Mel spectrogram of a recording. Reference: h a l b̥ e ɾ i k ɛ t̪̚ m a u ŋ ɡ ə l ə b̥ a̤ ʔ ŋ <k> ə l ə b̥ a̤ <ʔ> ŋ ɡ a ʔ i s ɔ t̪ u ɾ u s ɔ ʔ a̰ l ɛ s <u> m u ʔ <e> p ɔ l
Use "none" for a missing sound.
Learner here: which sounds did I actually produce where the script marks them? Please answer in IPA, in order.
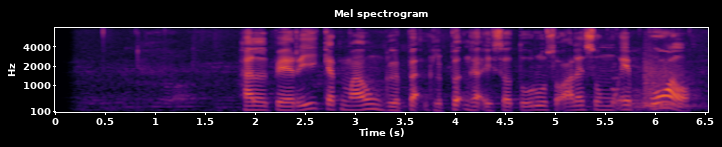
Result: ɡ, ʔ, u, e

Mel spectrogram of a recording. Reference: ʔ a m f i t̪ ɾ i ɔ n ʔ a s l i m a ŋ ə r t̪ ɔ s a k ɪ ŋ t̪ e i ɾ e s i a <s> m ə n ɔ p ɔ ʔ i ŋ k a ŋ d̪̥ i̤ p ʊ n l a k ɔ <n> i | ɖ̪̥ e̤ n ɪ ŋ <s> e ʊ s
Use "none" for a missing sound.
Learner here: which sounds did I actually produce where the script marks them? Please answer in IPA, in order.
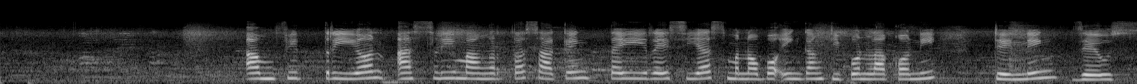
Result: s, n, z

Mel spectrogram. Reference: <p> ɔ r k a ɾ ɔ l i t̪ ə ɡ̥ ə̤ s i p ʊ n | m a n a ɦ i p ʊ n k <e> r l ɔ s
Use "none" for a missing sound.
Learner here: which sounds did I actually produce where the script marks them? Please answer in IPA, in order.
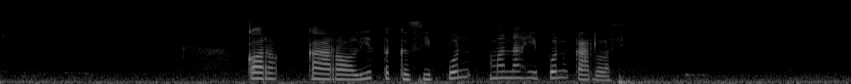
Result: k, a

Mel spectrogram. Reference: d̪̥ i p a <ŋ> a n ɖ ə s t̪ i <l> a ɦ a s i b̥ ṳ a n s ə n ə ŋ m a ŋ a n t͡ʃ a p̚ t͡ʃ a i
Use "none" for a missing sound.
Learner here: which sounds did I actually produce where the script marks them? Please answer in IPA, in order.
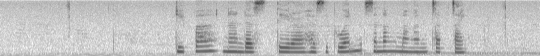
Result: n, ɾ

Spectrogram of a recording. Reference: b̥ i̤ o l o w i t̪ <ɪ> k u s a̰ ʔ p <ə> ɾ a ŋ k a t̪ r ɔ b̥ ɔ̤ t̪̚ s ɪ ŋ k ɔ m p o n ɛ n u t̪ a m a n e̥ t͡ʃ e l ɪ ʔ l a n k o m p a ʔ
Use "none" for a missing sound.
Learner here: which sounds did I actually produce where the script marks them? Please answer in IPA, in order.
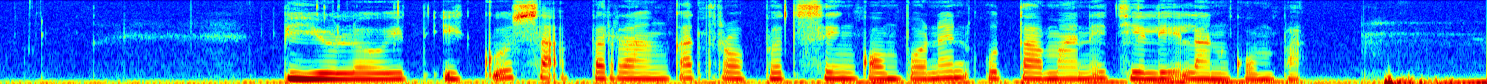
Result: i, ə

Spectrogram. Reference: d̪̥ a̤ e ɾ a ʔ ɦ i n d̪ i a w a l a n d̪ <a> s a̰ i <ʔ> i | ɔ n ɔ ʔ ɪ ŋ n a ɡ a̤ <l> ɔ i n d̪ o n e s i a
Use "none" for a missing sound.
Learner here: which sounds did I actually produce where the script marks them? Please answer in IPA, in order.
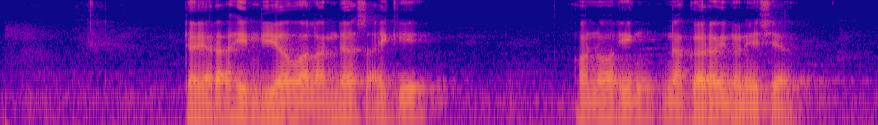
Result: a, k, ɾ

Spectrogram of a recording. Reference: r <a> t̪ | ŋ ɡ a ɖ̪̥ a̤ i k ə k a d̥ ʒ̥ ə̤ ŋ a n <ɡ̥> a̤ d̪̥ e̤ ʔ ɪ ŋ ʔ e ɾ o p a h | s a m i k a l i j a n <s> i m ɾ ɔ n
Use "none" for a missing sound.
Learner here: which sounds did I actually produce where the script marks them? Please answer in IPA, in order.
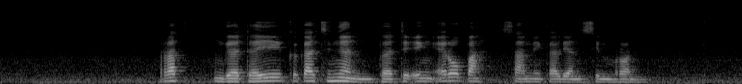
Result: a, b̥, s

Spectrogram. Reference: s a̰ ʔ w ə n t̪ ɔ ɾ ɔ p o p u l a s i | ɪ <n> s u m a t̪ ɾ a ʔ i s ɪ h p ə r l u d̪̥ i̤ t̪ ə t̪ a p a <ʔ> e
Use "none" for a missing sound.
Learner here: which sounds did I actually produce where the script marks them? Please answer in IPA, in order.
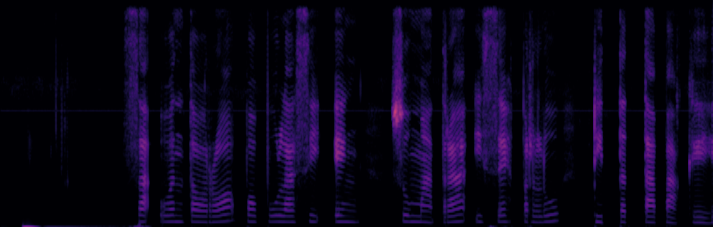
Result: ŋ, k

